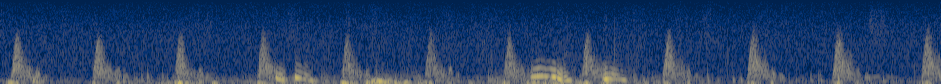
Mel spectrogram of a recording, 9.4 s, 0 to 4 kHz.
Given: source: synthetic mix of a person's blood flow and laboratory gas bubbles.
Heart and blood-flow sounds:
Doppler ultrasound of blood flow; subclavian vein
no bubbles
From the record:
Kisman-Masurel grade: 000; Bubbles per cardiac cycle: 0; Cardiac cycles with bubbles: 0%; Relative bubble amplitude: no bubbles discernible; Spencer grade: 0 (complete lack of bubble signals)

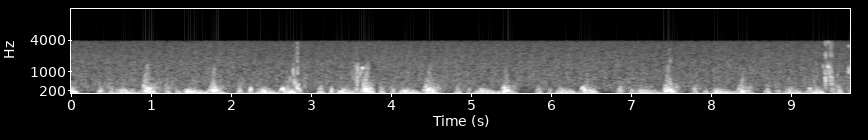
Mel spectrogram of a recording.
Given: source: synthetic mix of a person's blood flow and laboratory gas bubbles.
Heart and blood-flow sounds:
Doppler ultrasound of blood flow; precordium
2.69-2.96 s: bubbles
3.49-3.74 s: bubbles
7.39-7.52 s: bubbles
9.38-9.59 s: bubbles
9.69-9.74 s: bubbles
From the record:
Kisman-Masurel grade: 122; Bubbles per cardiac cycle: 1 to 2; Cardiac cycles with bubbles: 10 to 50%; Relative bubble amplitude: moderate (0.250 to 0.450); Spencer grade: 2 (many but less than half of the cardiac periods contain bubble signals, singularly or in groups); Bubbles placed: anywhere in the cardiac cycle

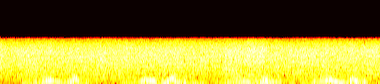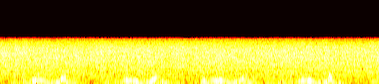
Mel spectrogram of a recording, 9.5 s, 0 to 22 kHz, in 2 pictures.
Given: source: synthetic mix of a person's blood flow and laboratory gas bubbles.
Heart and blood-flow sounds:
Doppler ultrasound of blood flow; precordium
no bubbles
From the record:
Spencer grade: 0 (complete lack of bubble signals)

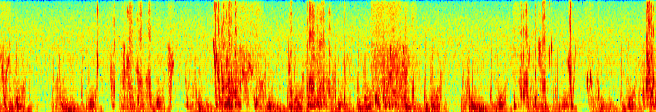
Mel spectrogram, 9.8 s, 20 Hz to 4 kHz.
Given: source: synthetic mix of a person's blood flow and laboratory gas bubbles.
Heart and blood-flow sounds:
Doppler ultrasound of blood flow; precordium
0.00-0.16 s: bubbles
1.43-1.49 s: bubbles
1.64-1.74 s: bubbles
1.80-2.31 s: bubbles
2.34-2.43 s: bubbles
2.50-2.62 s: bubbles
2.75-2.88 s: bubbles
3.17-3.97 s: bubbles
4.32-4.40 s: bubbles
4.57-4.99 s: bubbles
5.13-5.21 s: bubbles
5.56-6.24 s: bubbles
7.67-8.30 s: bubbles
8.48-8.63 s: bubbles
8.77-8.90 s: bubbles
8.95-9.02 s: bubbles
9.55-9.85 s: bubbles
From the record:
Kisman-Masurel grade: 333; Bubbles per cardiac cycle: rolling drumbeat, 9 or more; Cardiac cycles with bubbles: 50 to 99%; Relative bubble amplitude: loud (0.450 to 0.775); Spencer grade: 3 (all of the cardiac periods contain showers or single bubble signals, but not dominating or overriding the cardiac motion signals); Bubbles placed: only in the low amplitude regions of the cardiac cycle

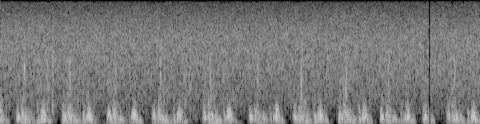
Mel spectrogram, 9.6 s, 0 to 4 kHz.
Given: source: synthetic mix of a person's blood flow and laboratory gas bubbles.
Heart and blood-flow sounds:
Doppler ultrasound of blood flow; precordium
no bubbles
From the record:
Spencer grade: 0 (complete lack of bubble signals)

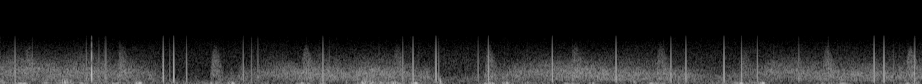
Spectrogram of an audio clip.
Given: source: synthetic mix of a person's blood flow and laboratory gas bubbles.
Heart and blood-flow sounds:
Doppler ultrasound of blood flow; subclavian vein
0.00-0.04 s: bubbles
From the record:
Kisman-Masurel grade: 212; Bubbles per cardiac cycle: several, 3 to 8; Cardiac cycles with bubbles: 1 to 10%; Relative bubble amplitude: moderate (0.250 to 0.450); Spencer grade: 1 (occasional bubble signal discernible with the cardiac motion signal, with majority of cardiac periods free of bubbles); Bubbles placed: anywhere in the cardiac cycle

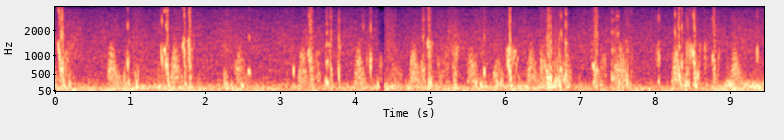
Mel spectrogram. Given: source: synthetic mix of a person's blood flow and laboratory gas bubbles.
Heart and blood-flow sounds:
Doppler ultrasound of blood flow; subclavian vein
0.00-0.24 s: bubbles
0.89-1.14 s: bubbles
1.36-1.57 s: bubbles
1.66-1.84 s: bubbles
2.21-2.62 s: bubbles
3.12-3.21 s: bubbles
3.35-3.83 s: bubbles
4.00-4.38 s: bubbles
4.45-4.62 s: bubbles
4.85-5.38 s: bubbles
5.54-5.75 s: bubbles
5.81-6.17 s: bubbles
6.40-6.87 s: bubbles
7.12-7.34 s: bubbles
7.38-7.68 s: bubbles
7.97-8.07 s: bubbles
8.20-8.69 s: bubbles
8.72-8.85 s: bubbles
8.92-8.98 s: bubbles
9.31-9.38 s: bubbles
From the record:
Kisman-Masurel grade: 243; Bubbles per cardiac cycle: several, 3 to 8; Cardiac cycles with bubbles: 100%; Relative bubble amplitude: loud (0.450 to 0.775); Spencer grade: 3 (all of the cardiac periods contain showers or single bubble signals, but not dominating or overriding the cardiac motion signals); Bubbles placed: anywhere in the cardiac cycle

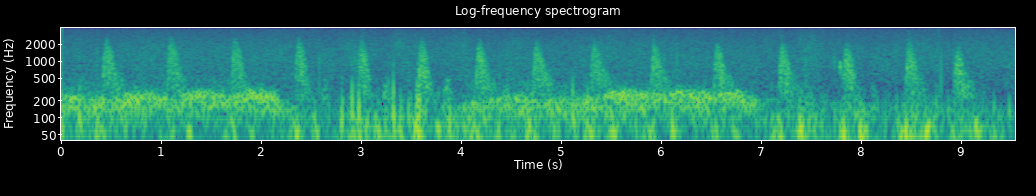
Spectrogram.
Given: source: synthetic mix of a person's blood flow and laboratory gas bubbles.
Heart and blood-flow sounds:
Doppler ultrasound of blood flow; subclavian vein
3.56-3.65 s: bubbles
7.69-7.83 s: bubbles
From the record:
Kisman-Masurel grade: 121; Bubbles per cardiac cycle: 1 to 2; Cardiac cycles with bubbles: 10 to 50%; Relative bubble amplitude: barely perceptible (0.100 to 0.250); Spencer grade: 2 (many but less than half of the cardiac periods contain bubble signals, singularly or in groups); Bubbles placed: anywhere in the cardiac cycle

